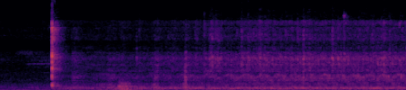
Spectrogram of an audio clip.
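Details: Ceiling fan opened up and running at low speed: after a switch click, a faint repeating scratching over a soft motor whir. It comes from an internal rub, not necessarily worn bearings.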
